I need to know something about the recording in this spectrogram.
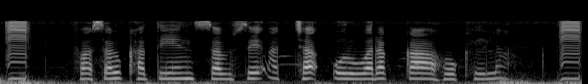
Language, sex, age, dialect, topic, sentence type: Bhojpuri, female, 18-24, Western, agriculture, question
